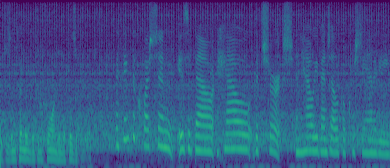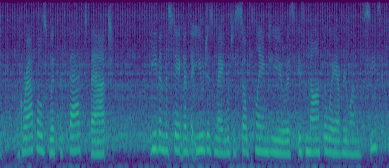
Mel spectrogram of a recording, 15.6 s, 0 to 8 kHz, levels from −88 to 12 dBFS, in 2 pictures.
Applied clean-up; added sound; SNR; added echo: none; Mechanisms; 8 dB; none.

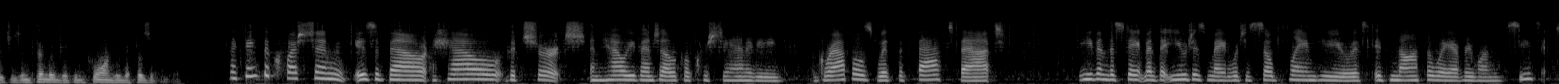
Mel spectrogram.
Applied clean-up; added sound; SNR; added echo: neural separator model SepFormer DNS4.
